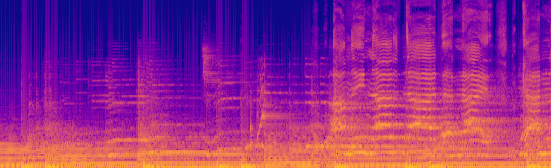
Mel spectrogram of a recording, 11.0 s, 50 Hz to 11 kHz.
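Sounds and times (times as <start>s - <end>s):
deep booming kick drum: 0.0s - 1.7s, 2.8s - 5.5s, 6.7s - 7.3s, 8.1s - 9.2s, 10.5s - 11.0s
bass line: 0.0s - 11.0s
electric guitar lick: 0.0s - 11.0s.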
